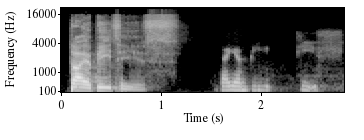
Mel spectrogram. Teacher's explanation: it's a longer e sound on the penultimate syllable the second to last syllable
